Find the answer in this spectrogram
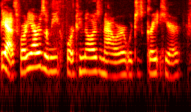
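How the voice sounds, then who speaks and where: A woman speaks at a very fast pace. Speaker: vlogger. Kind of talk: casual chat.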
